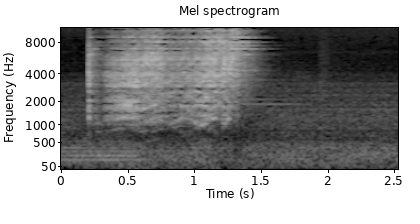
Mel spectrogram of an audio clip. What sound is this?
Unsheathing the sword
scrape, metal, combat, unsheath, shing, sword, katana, scabbard, knife, sheath, weapon, blade, draw, unsheathing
